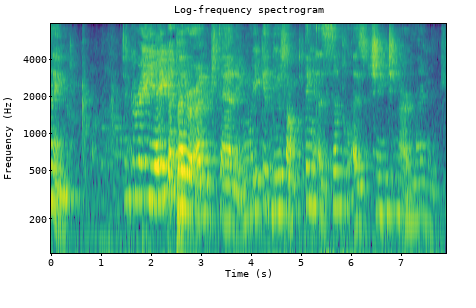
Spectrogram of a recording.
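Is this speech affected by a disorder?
Yes: cerebral palsy; present since childhood.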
